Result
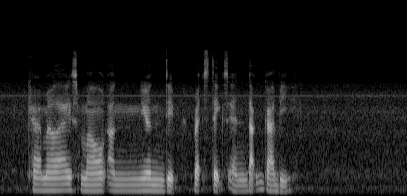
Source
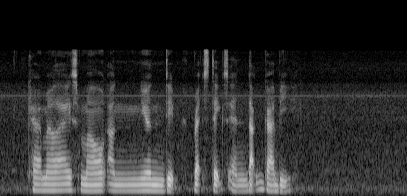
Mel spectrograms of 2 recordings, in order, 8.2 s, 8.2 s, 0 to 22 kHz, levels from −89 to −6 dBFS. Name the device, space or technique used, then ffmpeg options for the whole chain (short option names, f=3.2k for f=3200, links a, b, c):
guitar cabinet: -filter_complex "[0:a]asettb=1/sr,asplit=3[a][b][c];[a]atrim=end=2.834[d];[b]atrim=start=2.83:end=3.28,asetpts=PTS-STARTPTS,afade=t=in:d=0.004:c=qsin,afade=t=out:st=0.446:d=0.004:c=qsin,lowpass=5.9k[e];[c]atrim=start=3.276[f];[d][e]acrossfade=d=0.004:c1=hsin:c2=qsin[g];[g][f]acrossfade=d=0.004:c1=qsin:c2=hsin,highpass=90,equalizer=f=140:t=q:w=4:g=-7,equalizer=f=240:t=q:w=4:g=-8,equalizer=f=410:t=q:w=4:g=4,equalizer=f=1.4k:t=q:w=4:g=6,equalizer=f=2.1k:t=q:w=4:g=5,lowpass=f=4.5k:w=0.5412,lowpass=f=4.5k:w=1.3066,volume=-7dB"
